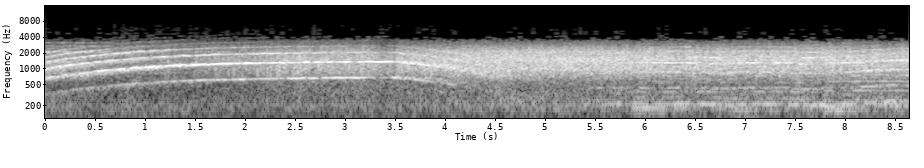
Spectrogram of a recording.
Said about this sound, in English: And remember, whenever you hear the siren and bell, think of Texaco.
